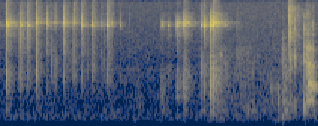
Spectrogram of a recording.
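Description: A small heart-shaped ceramic dish is tapped in quick, light strokes, each tap giving a short, bright, high-pitched tick that rings almost musically. A steady run of taps is followed by a pause, then a second, looser flurry of taps and a few softer scraping sounds.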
